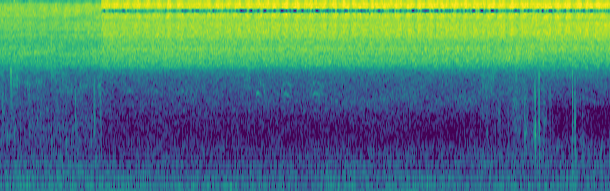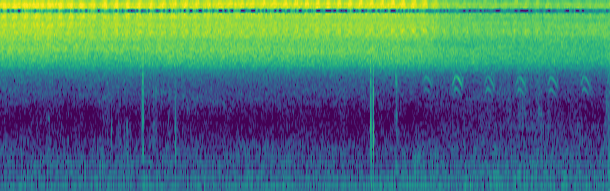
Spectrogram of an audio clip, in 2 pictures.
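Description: Steady high-pitched hiss of an insect chorus over a grass field, with a fine rapid pulsing in it and a few faint ticks. The hiss gets louder about two seconds in.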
